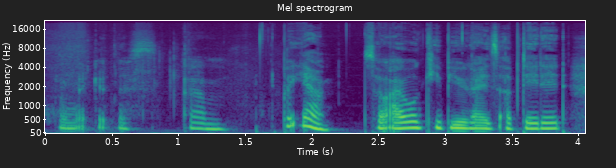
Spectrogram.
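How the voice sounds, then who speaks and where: A woman speaks at a medium pitch and a fairly slow pace. The recording is very clean, with a silent background. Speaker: live streamer. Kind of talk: casual chat. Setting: live stream. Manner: loud.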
